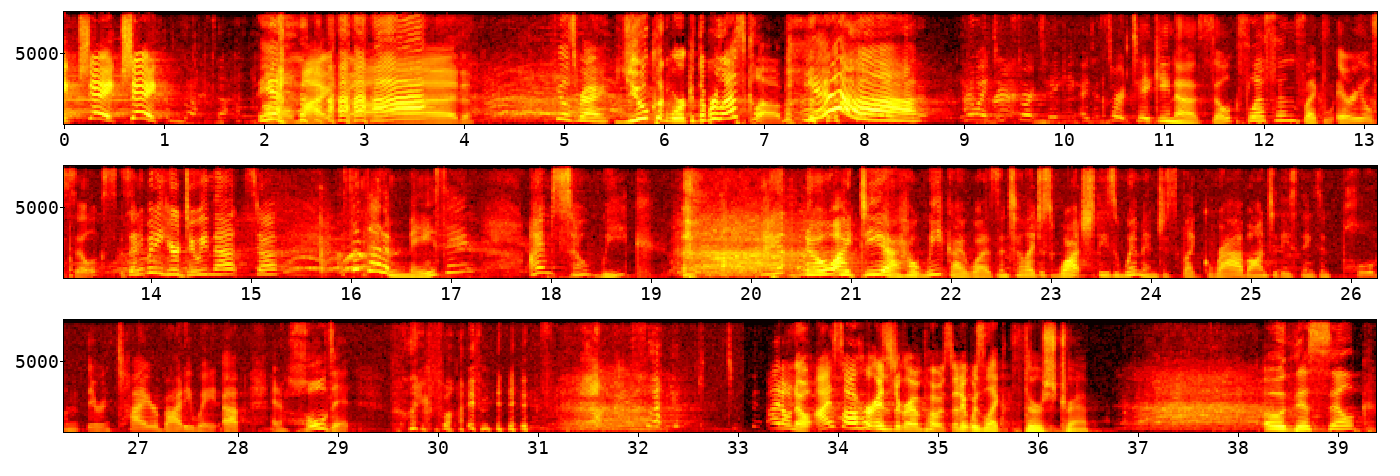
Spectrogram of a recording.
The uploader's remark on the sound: LIVE IN NYC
